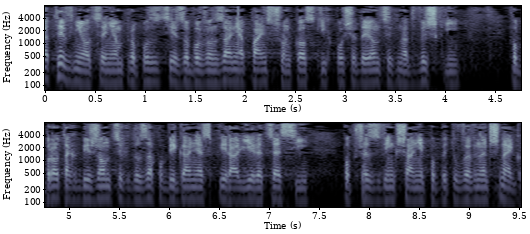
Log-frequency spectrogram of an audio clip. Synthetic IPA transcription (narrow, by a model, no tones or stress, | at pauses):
at̪ɘvɲɛɔt̪sɛɲampɾɔpɔzɘt̪sʲjɛzɔbɔvʲjɔ̃w̃zaɲapaj̃st͡ʂwɔŋkɔfskʲixpɔɕad̪ajɔnt̪sɘxnad̪vɘʂkʲi | v̥ɔbɾɔt̪aɣbʲjɛʐɔnt̪sɘɣd̪ɔzapɔbʲjɛɡaɲaspʲiɾalʲiɾɛt̪sɛsʲji | pɔpʂɛzːvʲjɛ̃ŋkʂaɲɛpɔpɘt̪uvɛvnɛnt͡ʂnɛɡɔ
